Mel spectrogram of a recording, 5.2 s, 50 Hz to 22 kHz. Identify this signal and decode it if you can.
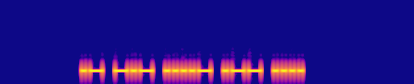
Morse code, heard as a keyed tone, about 22 wpm, 700 Hz. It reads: AK4WH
